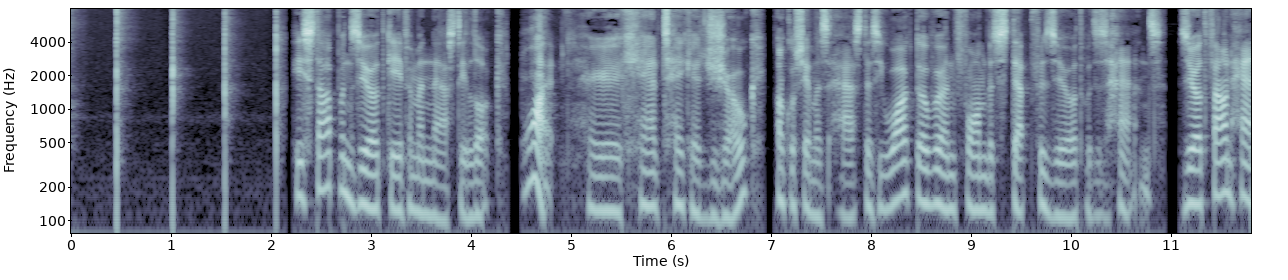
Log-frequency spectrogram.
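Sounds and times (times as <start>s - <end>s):
hands clapping: 0.0s - 2.2s
speech: 2.2s - 11.7s.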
